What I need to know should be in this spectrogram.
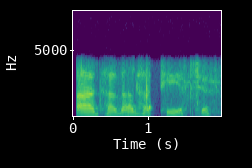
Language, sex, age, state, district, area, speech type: Kashmiri, female, 30-45, Jammu and Kashmir, Kulgam, rural, conversation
